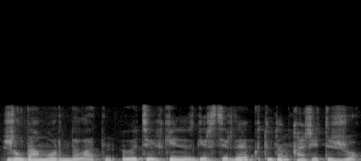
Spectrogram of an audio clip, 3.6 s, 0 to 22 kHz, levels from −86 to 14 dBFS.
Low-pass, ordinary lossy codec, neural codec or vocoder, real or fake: none; none; none; real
